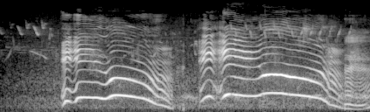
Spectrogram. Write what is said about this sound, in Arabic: ولما وصل العصفور والديك بيت الهدهد صاح الديك بأعلى صوته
